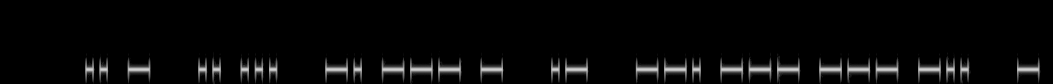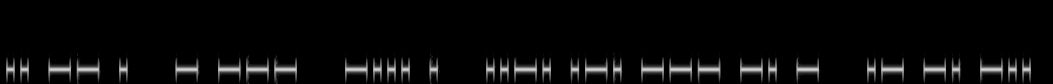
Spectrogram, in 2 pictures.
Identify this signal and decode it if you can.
Morse code, heard as a keyed tone, about 17 wpm, 700 Hz. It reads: IT IS NOT A GOOD TIME TO BE FRONT AND
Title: Sentences from Top 1000 Words - Review Part 2 - 17wpm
